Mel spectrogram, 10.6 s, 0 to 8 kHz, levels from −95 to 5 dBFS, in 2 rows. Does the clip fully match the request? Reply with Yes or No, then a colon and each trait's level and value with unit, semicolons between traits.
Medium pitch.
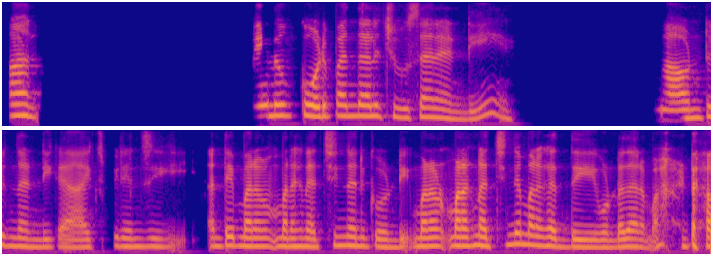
No: high, 200 Hz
